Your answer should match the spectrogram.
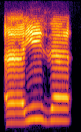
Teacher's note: Jelaskan keluar dari pangkal tenggorokan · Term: Hamzah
